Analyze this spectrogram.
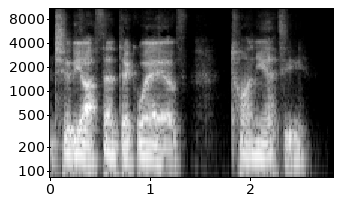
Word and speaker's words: Tognietti: an American, which is Toganetti. But when you get to Italy, the G is silent and people laugh at you. And so we have changed our pronunciation to the authentic way of Tonyi.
